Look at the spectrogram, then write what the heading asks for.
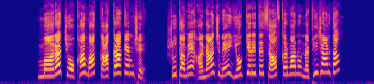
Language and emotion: Gujarati, angry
